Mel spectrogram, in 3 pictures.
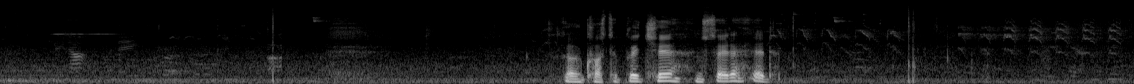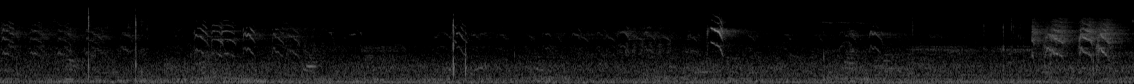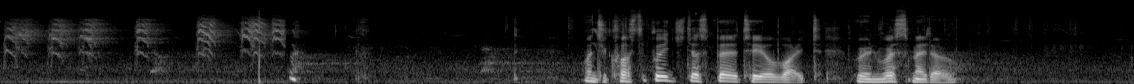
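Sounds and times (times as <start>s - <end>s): faint high bird chirps: 0.4s - 2.8s.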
